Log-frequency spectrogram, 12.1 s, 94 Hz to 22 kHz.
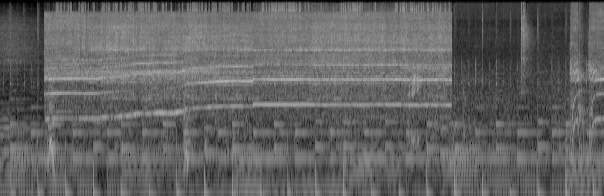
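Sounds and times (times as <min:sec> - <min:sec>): background music with beat: 0:00.0 - 0:12.0
air belt sander whining: 0:00.9 - 0:09.1.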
